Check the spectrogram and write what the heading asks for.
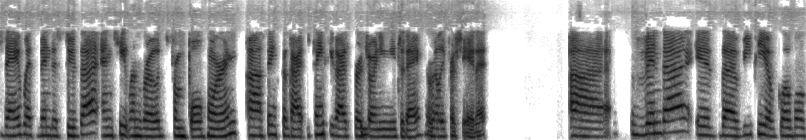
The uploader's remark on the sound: sits down (to a Zoom call)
